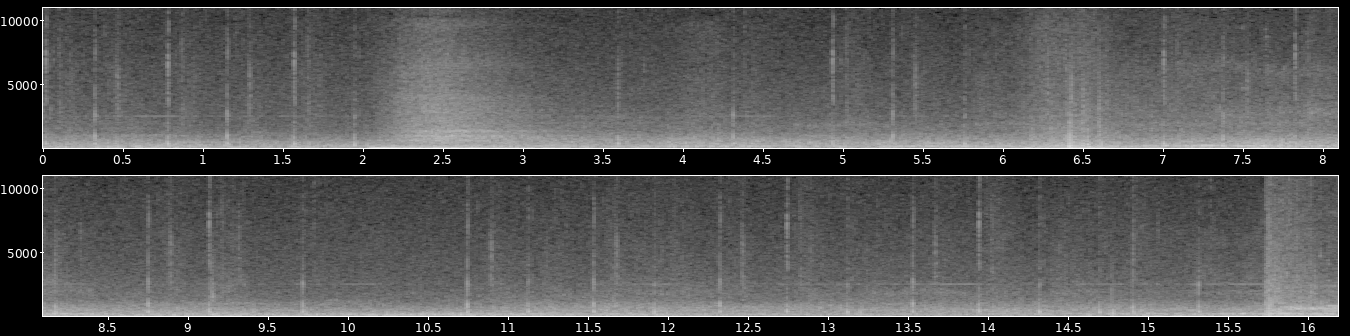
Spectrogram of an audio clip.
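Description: Footsteps tap on stone paving.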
